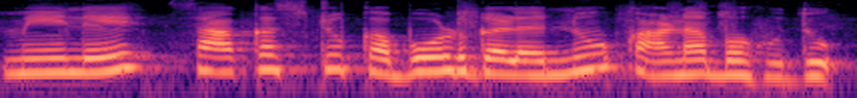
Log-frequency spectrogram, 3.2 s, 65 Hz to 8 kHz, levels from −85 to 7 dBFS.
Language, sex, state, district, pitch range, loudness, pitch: Kannada, female, Karnataka, Bangalore, 210-260 Hz, -14 LUFS, 230 Hz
